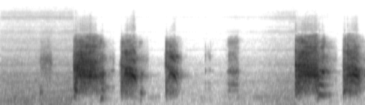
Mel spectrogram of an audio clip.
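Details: Several harsh cough bursts in two clusters with brief pauses, heard over a phone line, from a woman seven months pregnant; a repeated cough.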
